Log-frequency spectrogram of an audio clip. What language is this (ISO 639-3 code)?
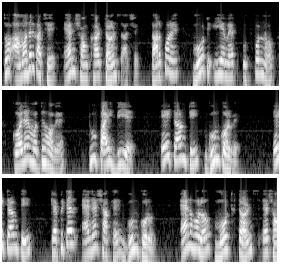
ben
